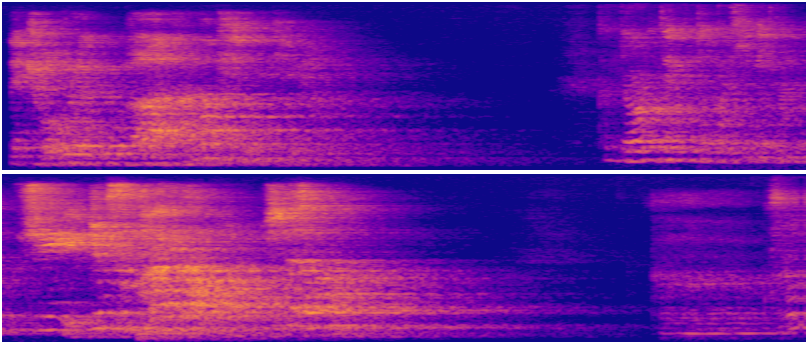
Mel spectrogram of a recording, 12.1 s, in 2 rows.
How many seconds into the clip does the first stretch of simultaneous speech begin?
none

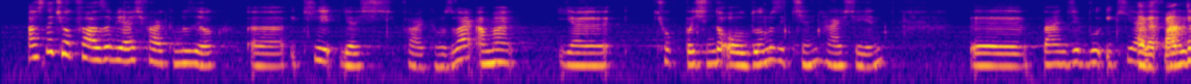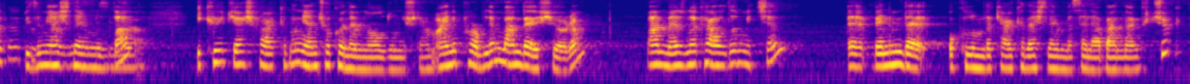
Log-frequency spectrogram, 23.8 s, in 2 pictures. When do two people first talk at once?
11.4 s

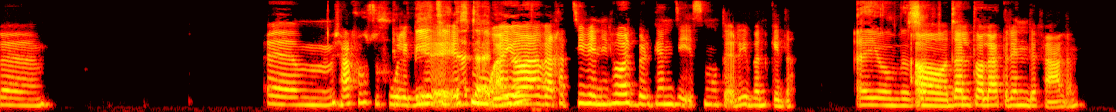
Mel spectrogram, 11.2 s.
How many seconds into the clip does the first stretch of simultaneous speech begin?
3.9 s

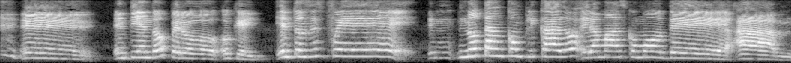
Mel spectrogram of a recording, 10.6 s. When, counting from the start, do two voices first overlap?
none

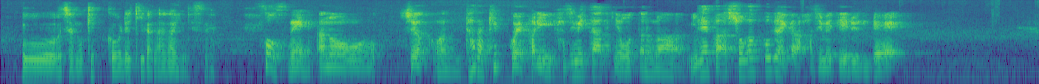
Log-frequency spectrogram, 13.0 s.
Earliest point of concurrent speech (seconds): none

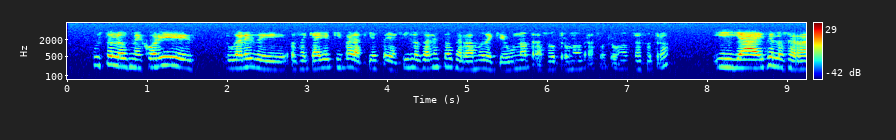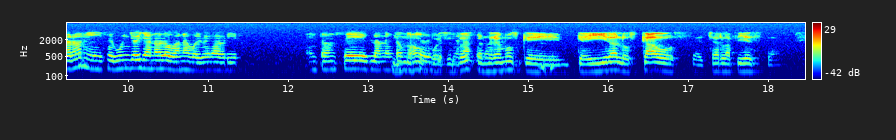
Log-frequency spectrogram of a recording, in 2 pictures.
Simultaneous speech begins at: 13.3 s

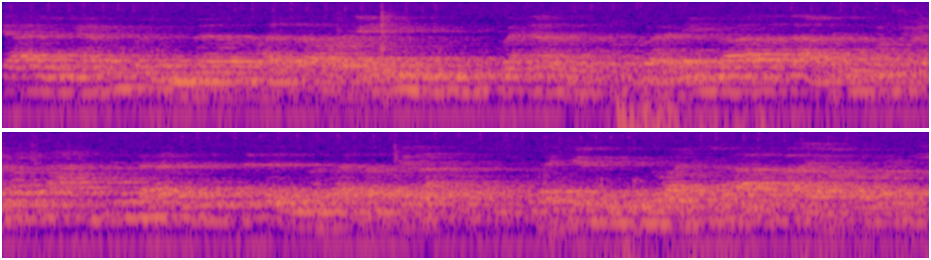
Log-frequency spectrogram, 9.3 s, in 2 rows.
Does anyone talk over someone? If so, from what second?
none

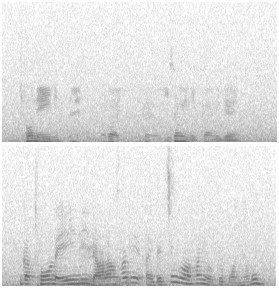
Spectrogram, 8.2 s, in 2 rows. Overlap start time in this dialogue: 4.7 s

